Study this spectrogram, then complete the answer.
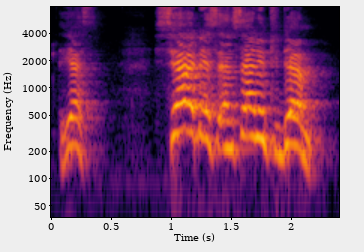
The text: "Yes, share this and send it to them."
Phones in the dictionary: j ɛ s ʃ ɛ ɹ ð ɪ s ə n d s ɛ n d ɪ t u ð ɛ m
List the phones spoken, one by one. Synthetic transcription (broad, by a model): j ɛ s s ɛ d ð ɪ s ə n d s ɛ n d ɪ t u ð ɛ m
